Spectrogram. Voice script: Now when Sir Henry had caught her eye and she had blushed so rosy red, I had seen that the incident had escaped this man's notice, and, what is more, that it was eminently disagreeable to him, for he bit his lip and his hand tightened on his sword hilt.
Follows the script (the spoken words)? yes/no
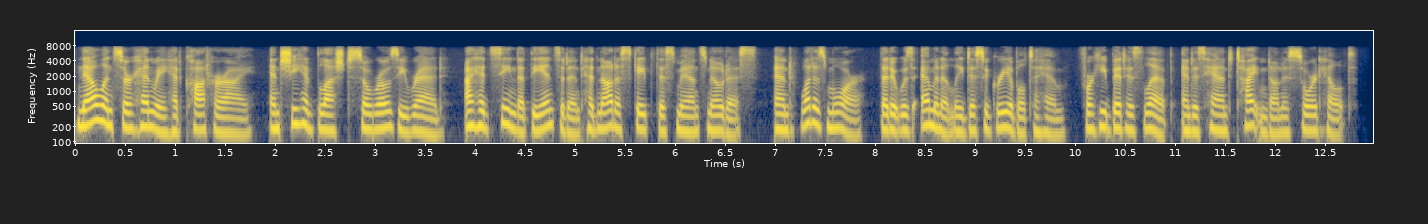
no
